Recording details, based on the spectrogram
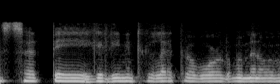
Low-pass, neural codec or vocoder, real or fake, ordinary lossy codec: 7.2 kHz; codec, 16 kHz in and 24 kHz out, 0.4 kbps, LongCat-Audio-Codec, fine tuned four codebook decoder; fake; none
